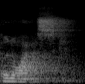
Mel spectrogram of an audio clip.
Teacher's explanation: It's almost like you're adding the W to this word, gonna ask.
